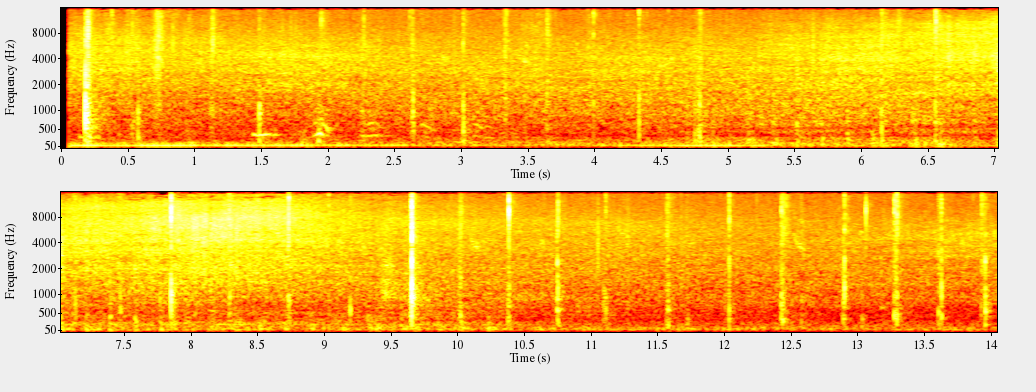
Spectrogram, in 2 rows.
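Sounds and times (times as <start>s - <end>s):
raindrops tapping surfaces: 0.1s - 14.0s
rain hiss: 6.4s - 10.7s.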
